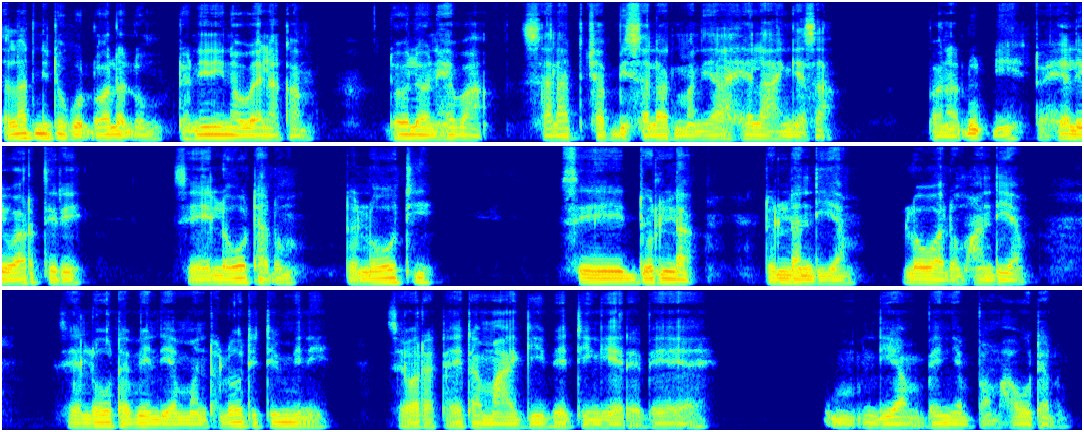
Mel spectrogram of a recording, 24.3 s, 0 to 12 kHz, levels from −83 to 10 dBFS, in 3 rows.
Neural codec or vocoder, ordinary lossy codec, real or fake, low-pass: none; none; real; none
